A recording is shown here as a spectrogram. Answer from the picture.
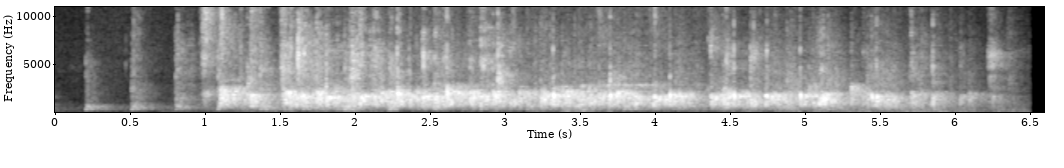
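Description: Audience applauding: a few scattered claps that swell into full, steady applause about a second in.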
